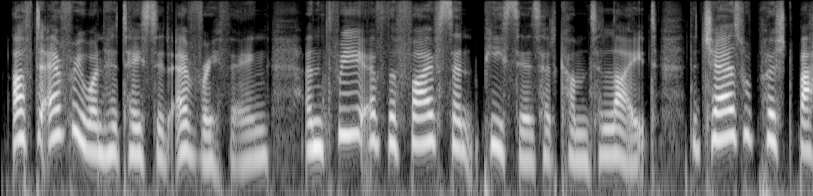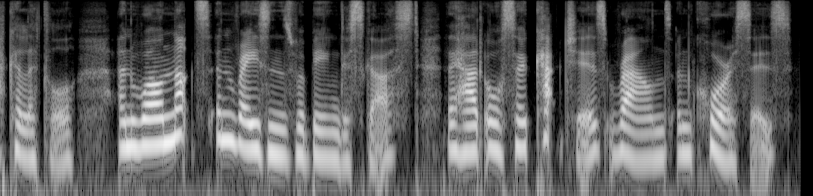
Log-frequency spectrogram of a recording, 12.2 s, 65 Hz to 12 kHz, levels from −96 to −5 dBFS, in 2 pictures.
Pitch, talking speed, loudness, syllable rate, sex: 220 Hz, 190 wpm, -21 LUFS, 5.5 syllables/s, female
